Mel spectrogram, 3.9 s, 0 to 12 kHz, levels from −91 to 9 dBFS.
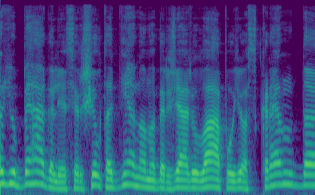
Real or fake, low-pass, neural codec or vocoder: fake; 10.8 kHz; codec, 44.1 kHz, 7.8 kbps, Pupu-Codec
